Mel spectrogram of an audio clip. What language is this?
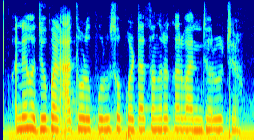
Gujarati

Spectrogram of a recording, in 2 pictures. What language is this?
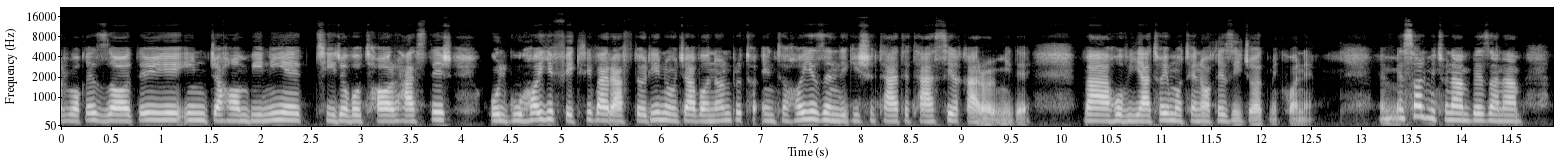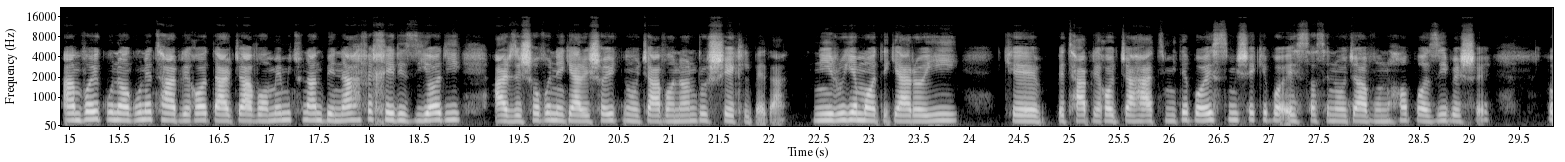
Persian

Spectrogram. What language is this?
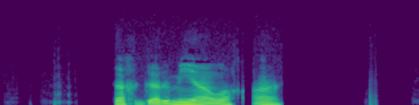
Indus Kohistani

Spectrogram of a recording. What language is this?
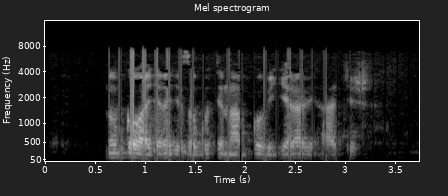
Kinyarwanda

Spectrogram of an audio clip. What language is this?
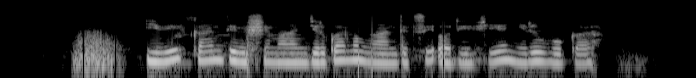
Kinyarwanda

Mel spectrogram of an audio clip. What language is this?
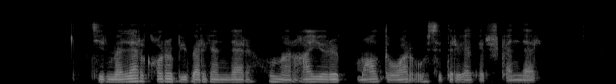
Bashkir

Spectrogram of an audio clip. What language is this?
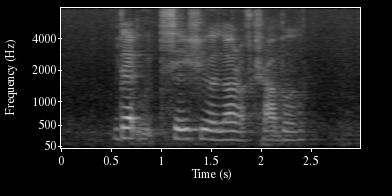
English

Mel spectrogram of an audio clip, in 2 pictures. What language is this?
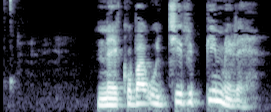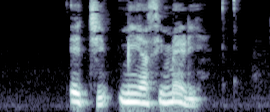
Central Tarahumara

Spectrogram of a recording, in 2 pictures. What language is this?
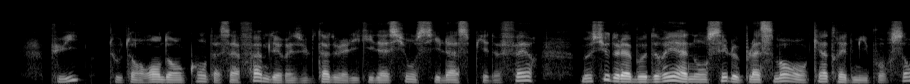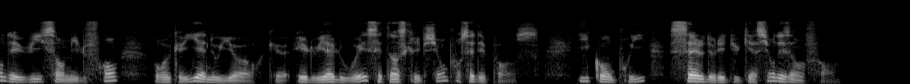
French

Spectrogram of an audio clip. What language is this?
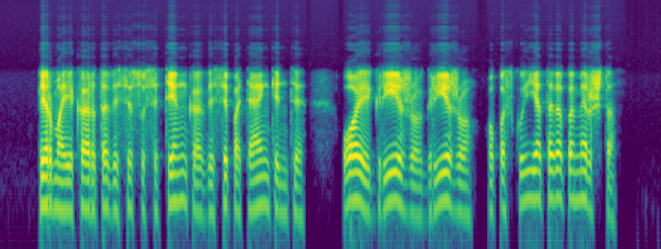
Lithuanian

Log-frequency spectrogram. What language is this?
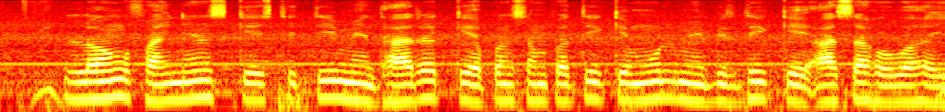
Magahi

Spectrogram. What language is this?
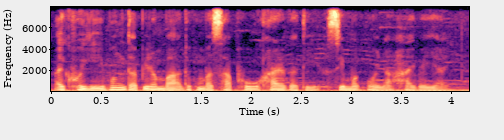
Manipuri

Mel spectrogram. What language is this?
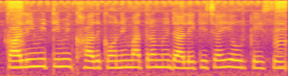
Bhojpuri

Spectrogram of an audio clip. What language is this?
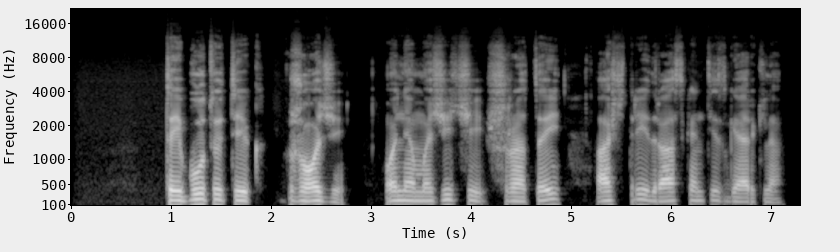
Lithuanian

